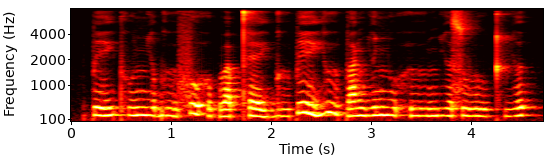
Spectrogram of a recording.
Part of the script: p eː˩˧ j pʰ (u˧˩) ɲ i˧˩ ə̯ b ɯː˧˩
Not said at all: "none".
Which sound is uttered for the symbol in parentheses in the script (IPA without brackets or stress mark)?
u˩˧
